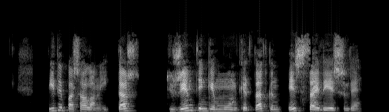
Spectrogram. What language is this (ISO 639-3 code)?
chm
